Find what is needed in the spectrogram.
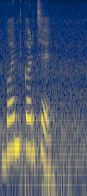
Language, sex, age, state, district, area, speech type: Goan Konkani, female, 18-30, Goa, Ponda, rural, read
